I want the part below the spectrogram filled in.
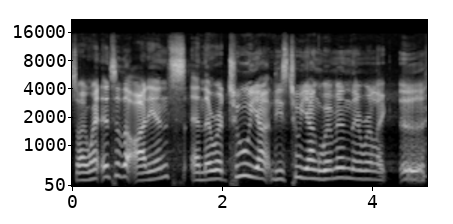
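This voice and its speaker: A woman with a fairly high pitch talks in a normal speaking voice with ordinary pitch variation. The recording is very clean, with a silent background. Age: 60s. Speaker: performance artist. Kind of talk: Q&A answer after a lecture performance.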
